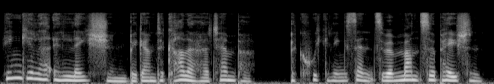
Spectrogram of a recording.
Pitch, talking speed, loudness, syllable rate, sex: 185 Hz, 160 wpm, -18 LUFS, 6.1 syllables/s, female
